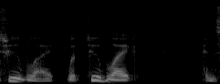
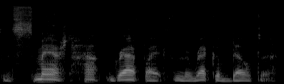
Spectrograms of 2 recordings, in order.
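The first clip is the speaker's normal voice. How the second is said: ordinary delivery, nothing marked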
